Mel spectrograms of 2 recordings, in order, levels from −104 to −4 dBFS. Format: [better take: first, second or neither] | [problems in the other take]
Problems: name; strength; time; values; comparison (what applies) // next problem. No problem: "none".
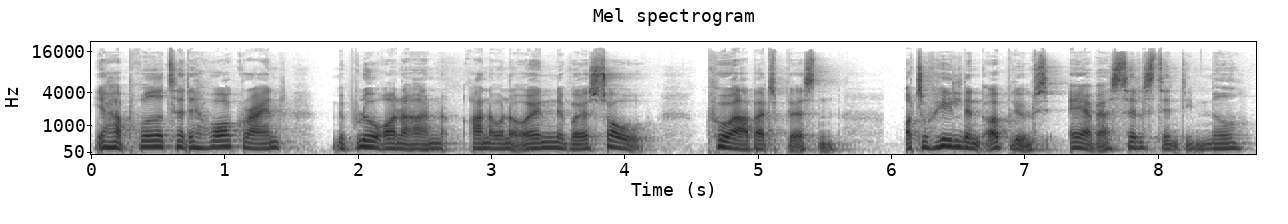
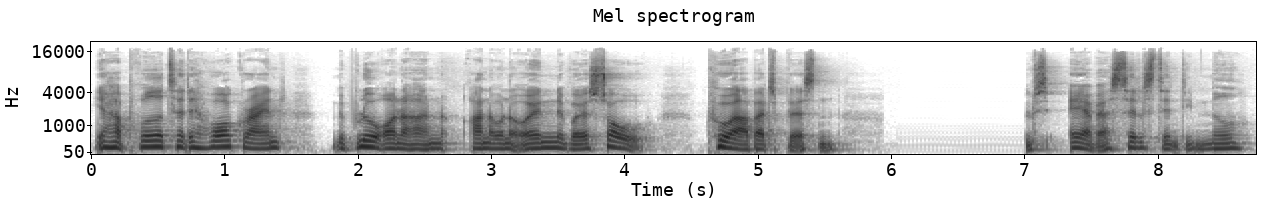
first | audio freezing; at 6 s for 1 s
